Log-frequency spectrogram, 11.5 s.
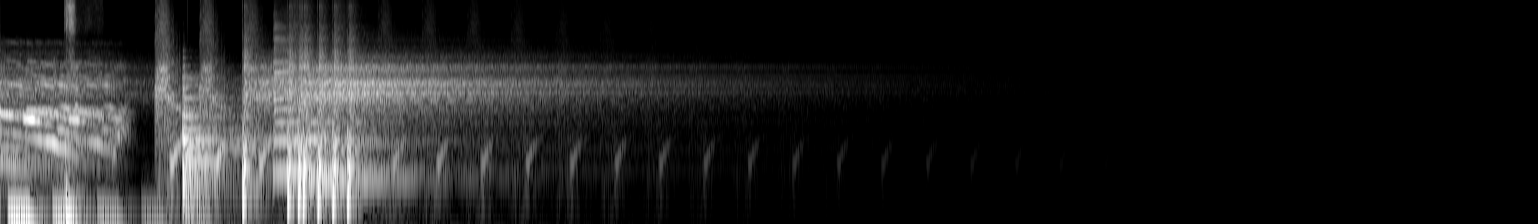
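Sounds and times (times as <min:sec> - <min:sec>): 
reggae soundtrack music: 0:01.3 - 0:03.5.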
